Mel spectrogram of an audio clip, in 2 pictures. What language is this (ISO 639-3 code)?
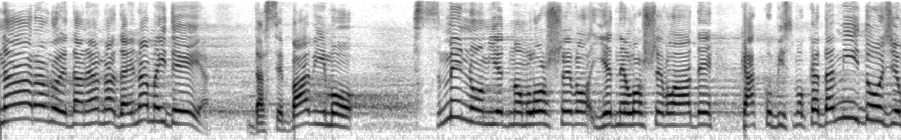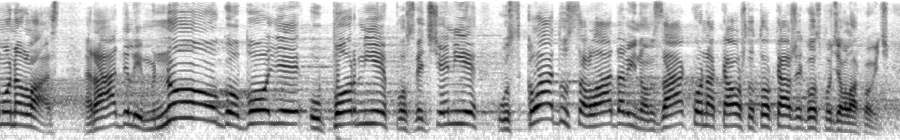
srp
